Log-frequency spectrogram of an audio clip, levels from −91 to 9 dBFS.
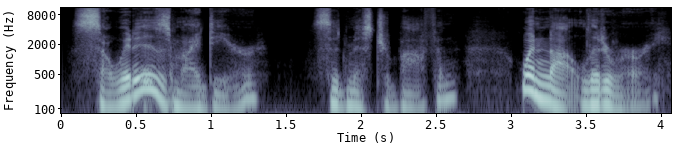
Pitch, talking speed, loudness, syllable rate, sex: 125 Hz, 160 wpm, -22 LUFS, 4.6 syllables/s, male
